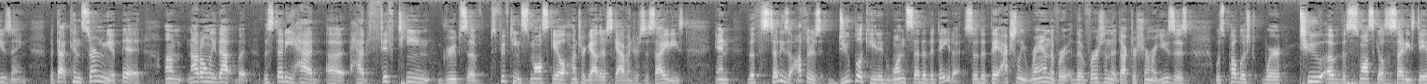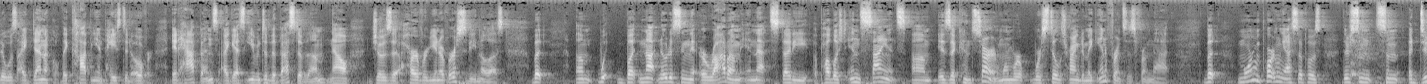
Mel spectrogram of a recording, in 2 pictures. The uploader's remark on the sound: At California State University, Fullerton. The discussion is divided into opening statements, a period of exchanges among discussants, questions from the live audience, and closing statements.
